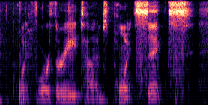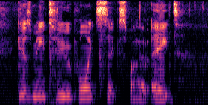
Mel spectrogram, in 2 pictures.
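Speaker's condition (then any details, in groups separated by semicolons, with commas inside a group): No condition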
